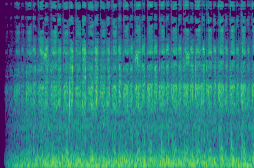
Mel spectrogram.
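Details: Pangpang the Pug resting and taking a break on a warm summer day in London, panting fast and steadily, roughly two breaths a second, with a broad rough hiss across the whole clip.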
